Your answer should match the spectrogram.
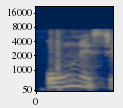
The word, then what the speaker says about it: honest: Novamente, o honest aqui começa com H, mas esse H ele é mudo, não é? Ele tem o som de vogal.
